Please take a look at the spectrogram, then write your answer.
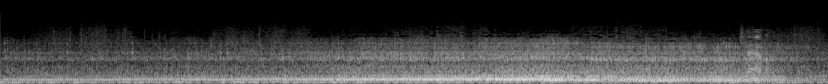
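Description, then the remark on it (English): A heavy convoy truck engine drones steadily, growing louder as it approaches and rolls past, its low rumble swelling midway and then easing off slightly toward the end. “They'd stop to investigate the sudden appearance of a truck at the end of the convoy.”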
